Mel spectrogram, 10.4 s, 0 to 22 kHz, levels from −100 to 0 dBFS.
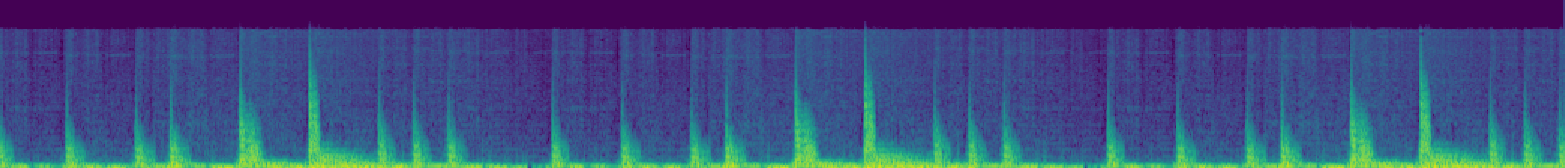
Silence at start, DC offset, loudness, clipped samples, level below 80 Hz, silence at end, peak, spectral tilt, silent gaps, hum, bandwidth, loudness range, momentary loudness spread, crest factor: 0 s; under 0.1%; -22 LUFS; under 0.1%; -20 dBFS; 0 s; 0 dBFS; -9 dB/octave; none; none; 5.8 kHz; 2 LU; 10 LU; 16 dB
